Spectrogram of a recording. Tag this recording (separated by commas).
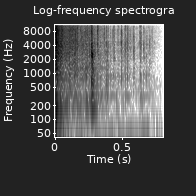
Crushing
